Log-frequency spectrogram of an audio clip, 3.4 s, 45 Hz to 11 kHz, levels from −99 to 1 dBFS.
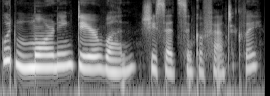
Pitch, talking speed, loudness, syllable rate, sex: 220 Hz, 125 wpm, -16 LUFS, 4.3 syllables/s, female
